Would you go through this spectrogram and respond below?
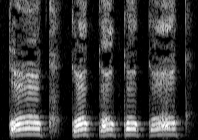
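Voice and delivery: high, loud clucking alarm; high-pitched shrieking chicken clucks; squawking hen. A narrator's reading. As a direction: squawk like a panicked hen kicking up a racket. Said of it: "schrie Steffi und machte einen fürchterlichen Lärm".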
